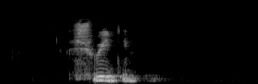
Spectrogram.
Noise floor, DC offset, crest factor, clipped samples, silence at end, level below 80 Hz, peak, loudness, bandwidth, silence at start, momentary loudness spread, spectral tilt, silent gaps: -73 dBFS; under 0.1%; 20 dB; under 0.1%; 1.2 s; -74 dBFS; -10 dBFS; -25 LUFS; 9 kHz; 0.75 s; 13 LU; -4.5 dB/octave; none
